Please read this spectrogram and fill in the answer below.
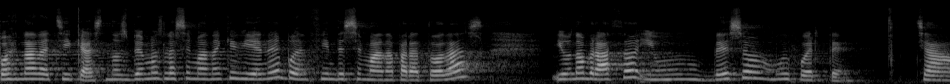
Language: Spanish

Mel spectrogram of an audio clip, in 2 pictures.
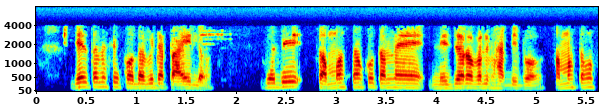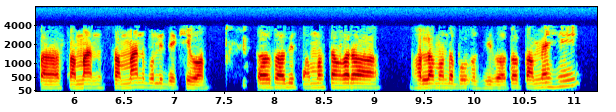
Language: Odia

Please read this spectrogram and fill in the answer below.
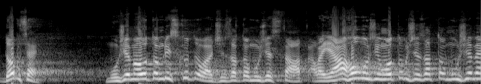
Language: Czech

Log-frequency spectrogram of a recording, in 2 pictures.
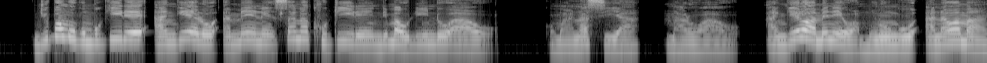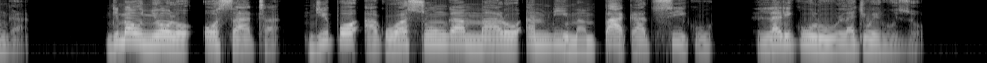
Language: Nyanja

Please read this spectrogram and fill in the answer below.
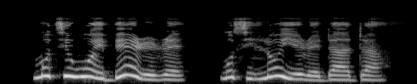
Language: Yoruba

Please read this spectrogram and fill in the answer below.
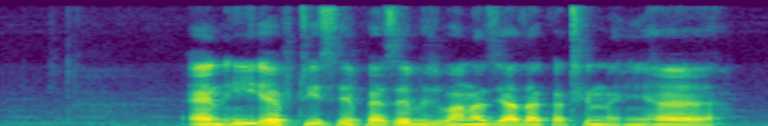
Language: Hindi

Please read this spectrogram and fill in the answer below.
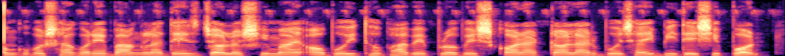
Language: Bangla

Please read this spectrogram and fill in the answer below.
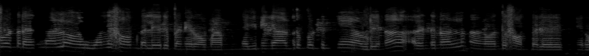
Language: Tamil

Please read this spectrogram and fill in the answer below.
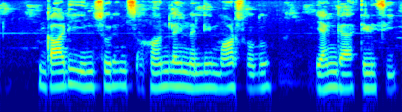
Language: Kannada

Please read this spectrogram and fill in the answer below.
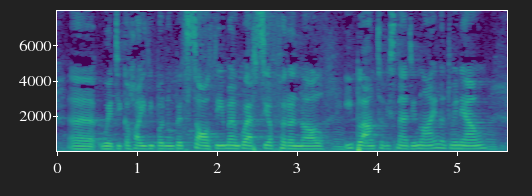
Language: Welsh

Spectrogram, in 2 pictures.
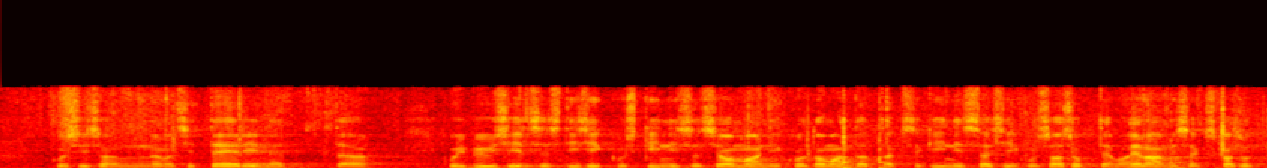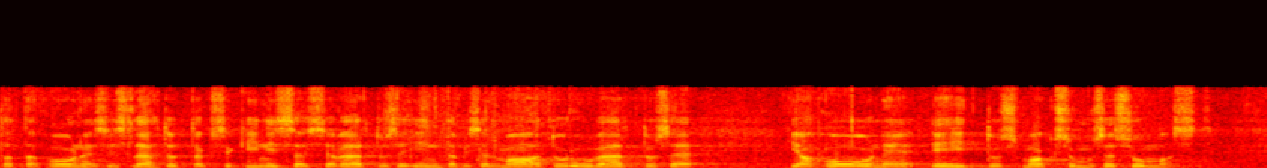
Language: Estonian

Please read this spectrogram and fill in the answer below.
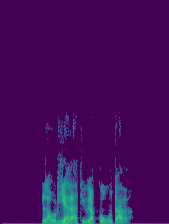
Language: Occitan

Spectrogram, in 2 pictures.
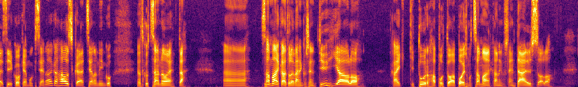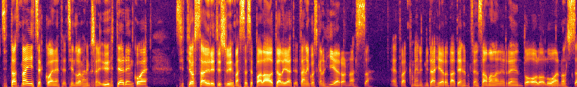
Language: Finnish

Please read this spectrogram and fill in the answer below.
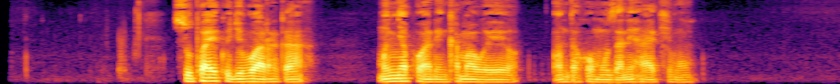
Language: Koti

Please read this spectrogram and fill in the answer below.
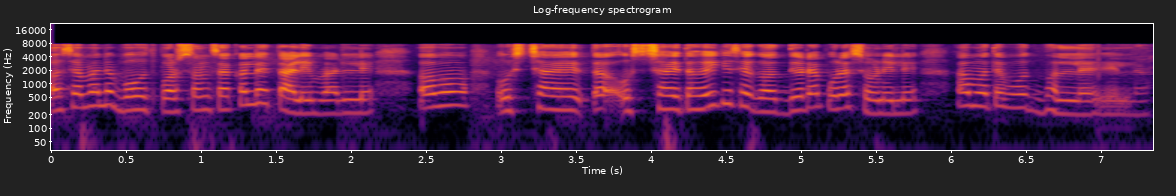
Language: Odia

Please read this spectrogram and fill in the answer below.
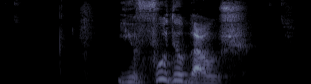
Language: Kabyle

